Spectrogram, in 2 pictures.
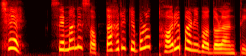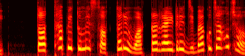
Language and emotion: Odia, disgusted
